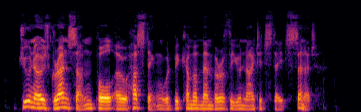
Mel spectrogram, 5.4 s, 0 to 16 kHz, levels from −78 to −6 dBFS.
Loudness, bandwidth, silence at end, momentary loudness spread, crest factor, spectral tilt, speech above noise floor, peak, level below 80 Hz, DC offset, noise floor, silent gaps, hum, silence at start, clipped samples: -21 LUFS; 10.5 kHz; 0.7 s; 12 LU; 20 dB; -6 dB/octave; 52 dB; -2 dBFS; -56 dBFS; under 0.1%; -72 dBFS; none; none; 0.3 s; under 0.1%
